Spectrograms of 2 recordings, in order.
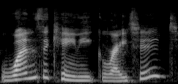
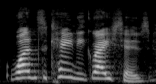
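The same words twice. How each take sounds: First: It is said in the speaker's own normal voice. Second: It is said in an imitated celebrity chef voice.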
